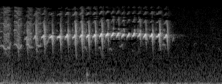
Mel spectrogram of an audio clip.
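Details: Wild shining sunbird, Cinnyris habessinicus, in arid African or Arabian scrub: a loud, rapid, even trill of high pulsed notes lasting about a second and a half, then quiet.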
